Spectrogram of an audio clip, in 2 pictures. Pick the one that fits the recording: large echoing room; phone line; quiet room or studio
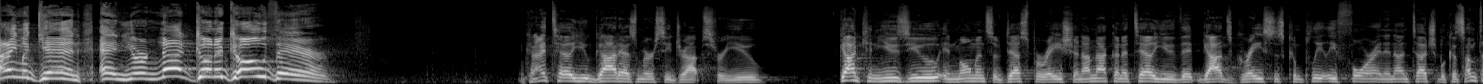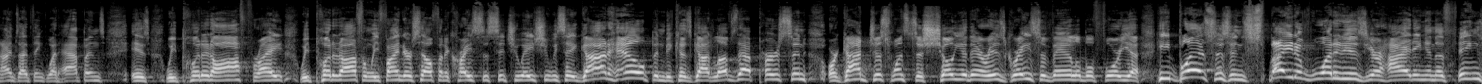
large echoing room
